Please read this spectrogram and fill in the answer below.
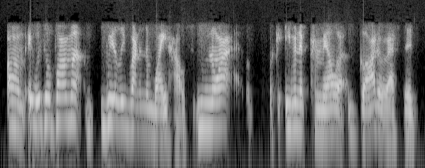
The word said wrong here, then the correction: Kamala: Kamala. – Kamala, right. I was so good for so long. Like a whole year I said her name right.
